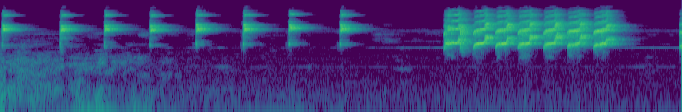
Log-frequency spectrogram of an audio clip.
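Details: Lovebird giving the long chattering song style called ngekek. Sharp, harsh chirps repeat about twice a second, then break into a dense, rapid chattering trill lasting about two seconds.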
